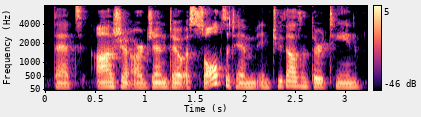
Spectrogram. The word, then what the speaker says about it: Asia: Hashtag MeToo leaders are struggling to respond to the bombshell revelations that Asia Argento, is that how you pronounce her name? Asia? I've been saying Asia all week, and then I was corrected.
